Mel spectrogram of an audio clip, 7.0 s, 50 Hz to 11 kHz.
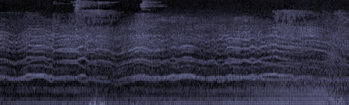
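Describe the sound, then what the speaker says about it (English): An Eachine E61 mini drone spools up for takeoff, a steady high-pitched motor whine that builds slightly as the throttle rises, with a brief handling clatter near the start. "We're ready to take off by just raising our throttle ever so slightly"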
